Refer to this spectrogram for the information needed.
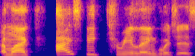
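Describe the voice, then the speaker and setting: In a French accent, a woman talks fairly slowly at a fairly high pitch, her bright, sharp tone animated and her pitch varying in an ordinary way, recorded dry and close with no echo. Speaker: YouTube live streamer, commentator. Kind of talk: casual livestream chat.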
